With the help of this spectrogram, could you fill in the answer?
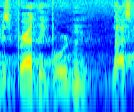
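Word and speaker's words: Bourdon: time to speak tonight my name is bradley borden last name is spelled b-o-u-r-d-o-n and i'm the assistant chief judge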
